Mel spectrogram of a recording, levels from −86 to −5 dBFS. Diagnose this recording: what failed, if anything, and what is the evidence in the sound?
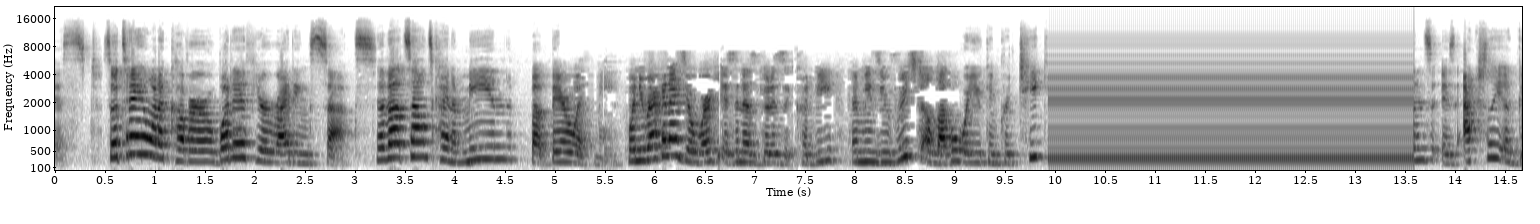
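From 5.05 s to 9.05 s the treble abruptly vanishes, with nothing audible above 7 kHz, and the sound turns smeared and synthetic, with codec artefacts rising. There is no gap at either edge; quality simply steps down and then back up. This is the adaptive stream at a lower bitrate, a network-stage fault. The connection slowed, so the player switched to a much leaner encode, which fits a drop to around 16 kbit/s AAC, before recovering.

At 9.95 s the sound collapses into a steady, hard buzz that holds until 13.60 s. Listening closely, it is one 20 ms fragment repeating exactly, giving a 50 Hz drone rather than a stutter. This is a system hang loop at the driver or buffer stage. The computer or audio driver froze while the sound hardware kept cycling through the same short ring buffer, replaying its contents over and over until the system resumed.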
